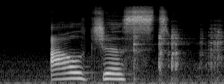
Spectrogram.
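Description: Dishes and cutlery are loaded into a dishwasher with a short burst of clinking and rattling, briefly following a voiced sound.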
